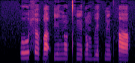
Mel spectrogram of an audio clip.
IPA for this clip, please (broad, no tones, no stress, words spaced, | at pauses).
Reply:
oɬœɓa ʔinõ tʰĩɗõ bek͡pĩpʰa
